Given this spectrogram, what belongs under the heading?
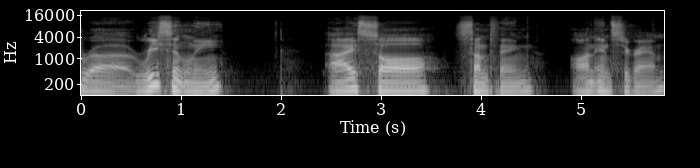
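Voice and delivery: speaking very slowly. Searching for an Instagram post while telling friends about it, talking very slowly. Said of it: "I'm talking very slow".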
